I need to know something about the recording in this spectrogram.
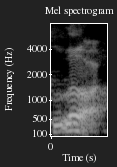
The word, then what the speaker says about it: Loh: you got the pronunciation what you said is the mandarin pronunciation of my surname look so law is actually the correct way to say it but most americans they would say doors low and i'm so used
